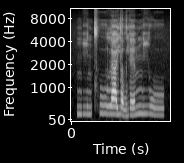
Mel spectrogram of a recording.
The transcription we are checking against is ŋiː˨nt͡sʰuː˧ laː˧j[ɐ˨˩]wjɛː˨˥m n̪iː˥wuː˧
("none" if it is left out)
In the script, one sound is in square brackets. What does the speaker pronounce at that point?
ɐ˨˩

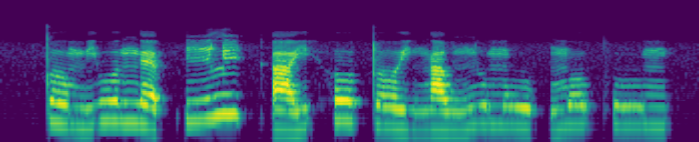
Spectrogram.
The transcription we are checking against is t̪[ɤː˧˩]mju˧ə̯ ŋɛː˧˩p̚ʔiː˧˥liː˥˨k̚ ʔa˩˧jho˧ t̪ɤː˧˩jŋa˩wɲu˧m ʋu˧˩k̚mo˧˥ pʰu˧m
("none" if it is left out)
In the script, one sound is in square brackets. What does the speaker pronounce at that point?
ɤː˧˩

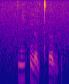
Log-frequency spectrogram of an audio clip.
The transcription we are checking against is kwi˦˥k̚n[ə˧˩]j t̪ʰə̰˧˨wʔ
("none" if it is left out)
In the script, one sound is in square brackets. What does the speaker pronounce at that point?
ə˧˩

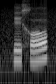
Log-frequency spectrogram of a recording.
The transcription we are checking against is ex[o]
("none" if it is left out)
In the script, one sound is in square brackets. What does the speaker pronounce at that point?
ɔ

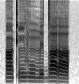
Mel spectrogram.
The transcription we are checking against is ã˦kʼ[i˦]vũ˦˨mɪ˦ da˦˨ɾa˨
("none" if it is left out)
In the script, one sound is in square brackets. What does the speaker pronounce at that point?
ĩ˦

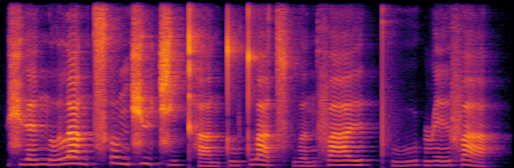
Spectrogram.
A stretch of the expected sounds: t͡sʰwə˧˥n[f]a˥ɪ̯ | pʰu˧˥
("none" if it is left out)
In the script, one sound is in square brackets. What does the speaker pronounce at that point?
f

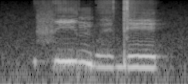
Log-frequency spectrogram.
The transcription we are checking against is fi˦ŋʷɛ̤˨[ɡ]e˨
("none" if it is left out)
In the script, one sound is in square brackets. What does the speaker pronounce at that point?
d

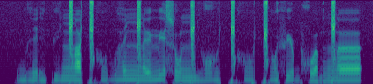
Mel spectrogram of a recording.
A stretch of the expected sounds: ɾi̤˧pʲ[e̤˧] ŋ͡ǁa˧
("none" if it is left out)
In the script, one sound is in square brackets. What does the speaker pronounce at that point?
e̤˧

